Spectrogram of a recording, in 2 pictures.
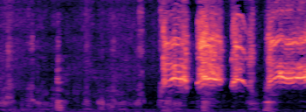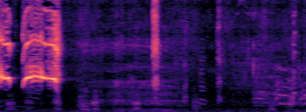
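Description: Newborn piglets squealing while being handled: a quick run of four or five short, high-pitched squeals starting about a second and a half in.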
